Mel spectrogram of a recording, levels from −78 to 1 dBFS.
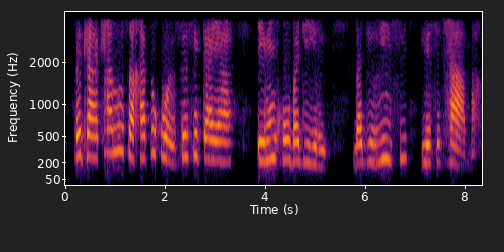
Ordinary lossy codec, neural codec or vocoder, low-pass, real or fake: AAC, 16 kbps; vocoder, 22.05 kHz, 80 mel bands, WaveNeXt; 3.6 kHz; fake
